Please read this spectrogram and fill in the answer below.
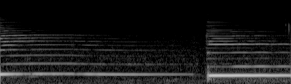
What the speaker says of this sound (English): when we get to the B string, we'll bend it like this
